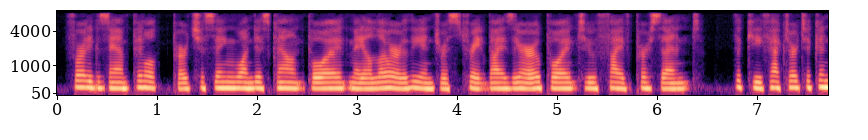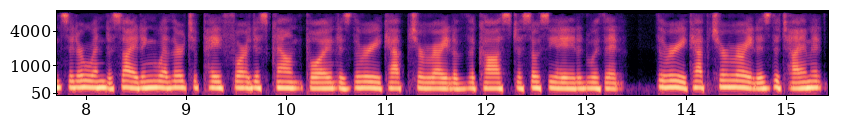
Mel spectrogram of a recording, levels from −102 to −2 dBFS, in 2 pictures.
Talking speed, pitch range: 170 wpm, 160-175 Hz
